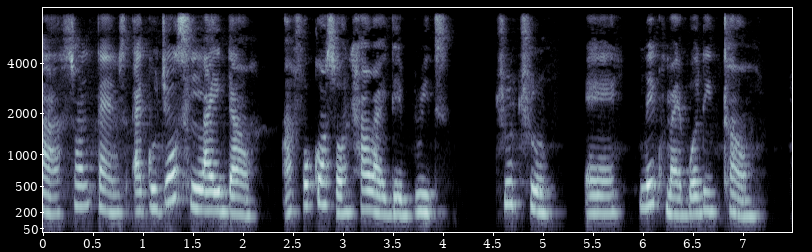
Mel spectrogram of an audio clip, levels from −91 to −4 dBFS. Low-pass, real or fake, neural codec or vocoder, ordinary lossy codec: 7.2 kHz; fake; codec, 16 kHz in and 24 kHz out, 2.2 kbps, FireRedTTS-2 codec; none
